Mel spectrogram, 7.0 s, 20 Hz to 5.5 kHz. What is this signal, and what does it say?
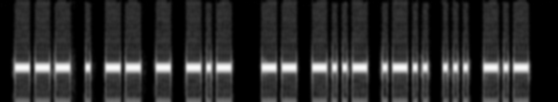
Morse code, heard as a keyed tone, about 19 wpm, 800 Hz. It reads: OEMTK MXLSK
